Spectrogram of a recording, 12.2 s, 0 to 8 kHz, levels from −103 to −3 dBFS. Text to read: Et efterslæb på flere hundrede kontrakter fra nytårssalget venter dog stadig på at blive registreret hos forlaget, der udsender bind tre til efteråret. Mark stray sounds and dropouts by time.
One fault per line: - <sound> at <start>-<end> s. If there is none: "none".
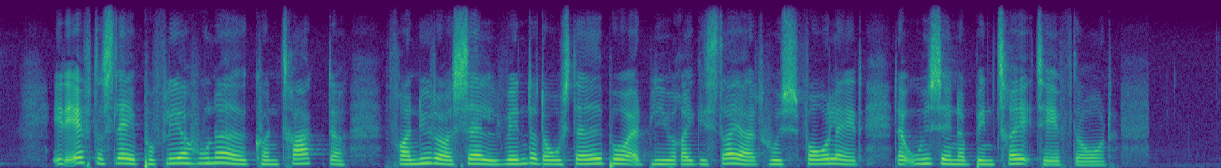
none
